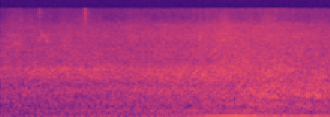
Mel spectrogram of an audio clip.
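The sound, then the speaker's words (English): Steady street traffic rumbles along, with a car engine swelling louder as it speeds past, its low roar building over a broad wash of road noise. “The walk continues down the street, past busy people, speeding car.”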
